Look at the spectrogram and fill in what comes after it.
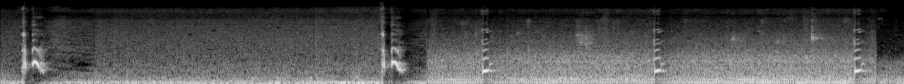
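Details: Hiccups in a cat: several brief, abrupt catching sounds a couple of seconds apart over a steady background hum.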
